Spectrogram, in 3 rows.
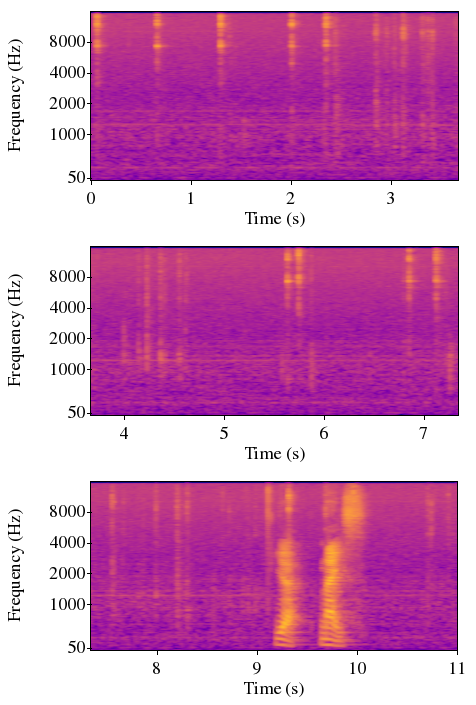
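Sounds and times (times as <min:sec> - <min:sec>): mouse and keyboard clicks: 0:00.0 - 0:04.7, 0:05.6 - 0:06.0, 0:06.8 - 0:09.2, 0:10.7 - 0:11.0.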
